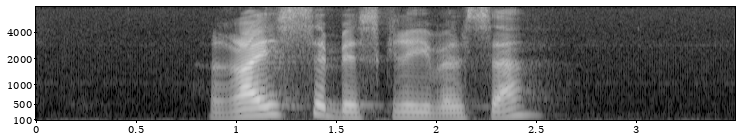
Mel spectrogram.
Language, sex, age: Norwegian, female, 51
